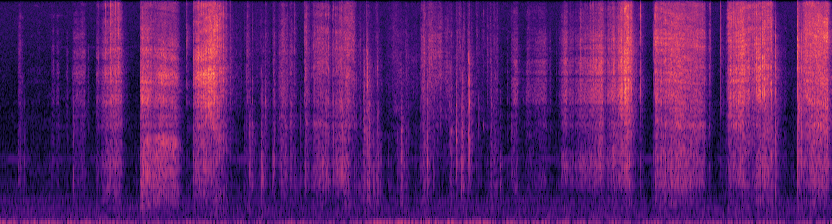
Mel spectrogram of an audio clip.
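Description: A sheet of paper rustles and crinkles.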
